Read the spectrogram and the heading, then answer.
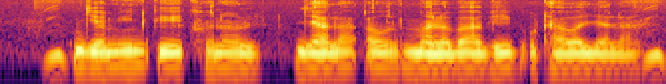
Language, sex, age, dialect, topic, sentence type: Bhojpuri, male, 18-24, Western, agriculture, statement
